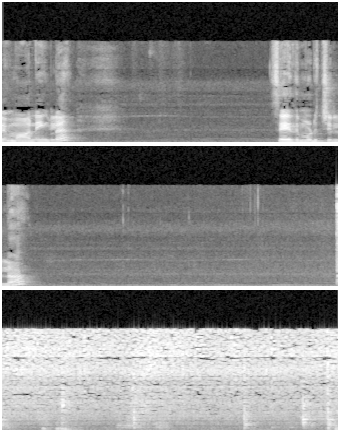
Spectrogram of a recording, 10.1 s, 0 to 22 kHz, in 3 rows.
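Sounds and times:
metal spatula scraping pan: 6.7s - 10.0s
vegetables sizzling in oil: 6.7s - 10.0s.

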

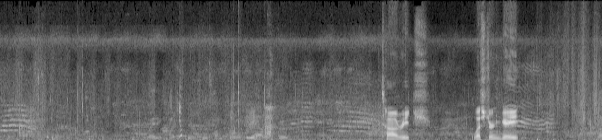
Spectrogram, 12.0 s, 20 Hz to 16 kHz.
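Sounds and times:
footsteps on wooden boardwalk: 0.0s - 6.9s, 10.7s - 12.0s
people talking: 0.0s - 12.0s.

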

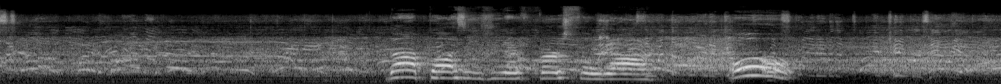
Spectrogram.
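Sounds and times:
arena crowd noise: 0.0s - 10.0s
commentator talking: 3.8s - 6.6s, 7.3s - 8.0s.

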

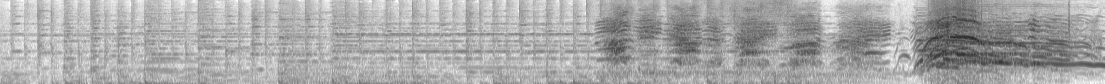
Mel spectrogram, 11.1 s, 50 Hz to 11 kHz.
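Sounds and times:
children shouting and cheering: 5.9s - 11.0s.

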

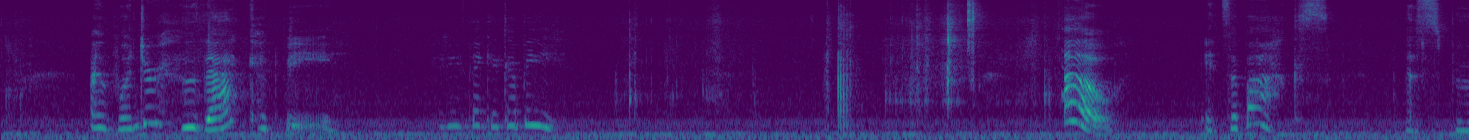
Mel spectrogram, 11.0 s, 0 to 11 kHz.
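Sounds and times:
low room hum: 0.0s - 11.0s
book pages turning: 4.6s - 8.0s.

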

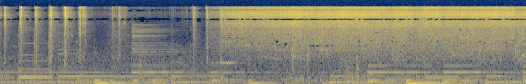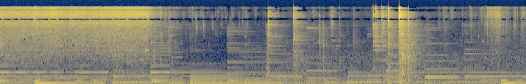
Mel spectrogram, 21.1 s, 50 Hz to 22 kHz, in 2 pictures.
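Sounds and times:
tap water running into sink: 4.4s - 13.9s.

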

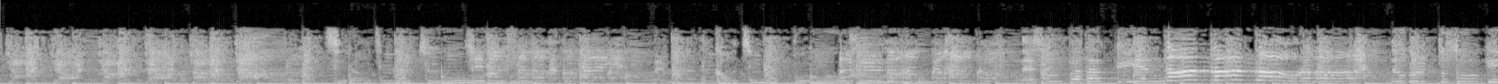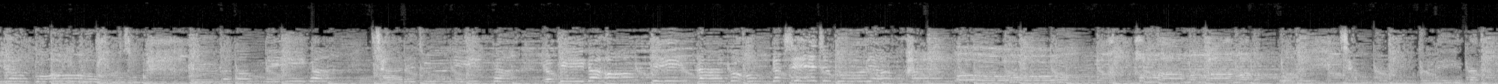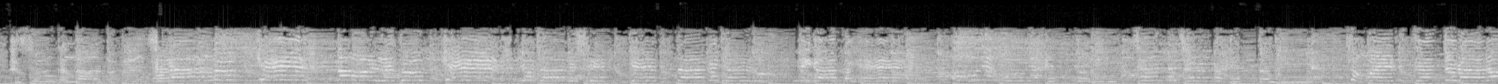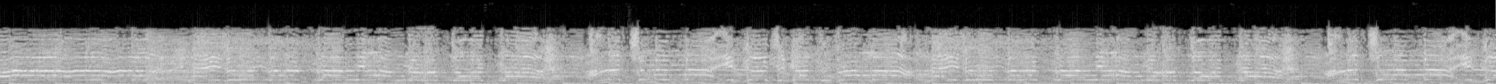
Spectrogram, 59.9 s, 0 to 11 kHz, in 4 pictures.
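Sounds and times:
kick drum beat: 0.0s - 26.9s
pop backing track with beat: 0.0s - 59.9s
woman singing pop song: 0.0s - 59.9s.

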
